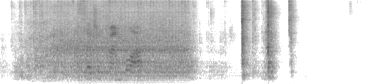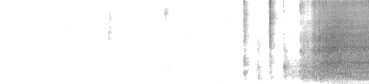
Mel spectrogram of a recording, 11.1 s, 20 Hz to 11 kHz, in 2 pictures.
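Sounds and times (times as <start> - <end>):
sewing machine running: 0.0 - 3.4, 9.9 - 11.0.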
